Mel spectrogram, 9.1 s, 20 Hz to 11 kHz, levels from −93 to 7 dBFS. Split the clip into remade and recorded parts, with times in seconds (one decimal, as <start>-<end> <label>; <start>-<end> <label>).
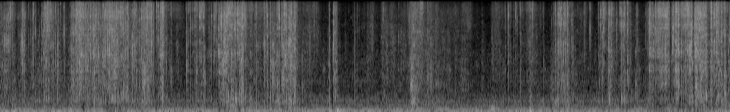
0.0-2.0 recorded; 2.0-4.9 remade; 4.9-5.8 recorded; 5.8-6.8 remade; 6.8-8.3 recorded; 8.3-9.1 remade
